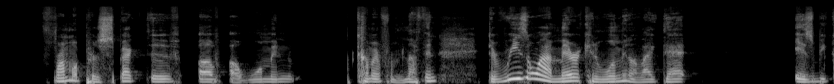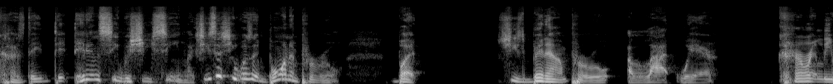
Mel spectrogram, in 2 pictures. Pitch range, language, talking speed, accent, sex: 115-195 Hz, English, 160 wpm, American, male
